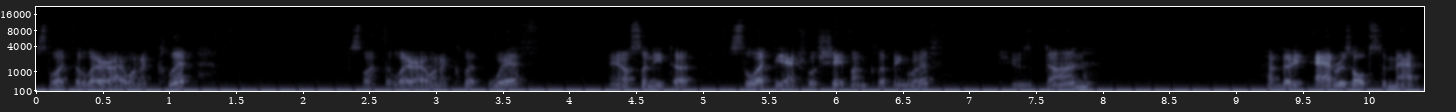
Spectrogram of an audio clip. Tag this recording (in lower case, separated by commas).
speech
